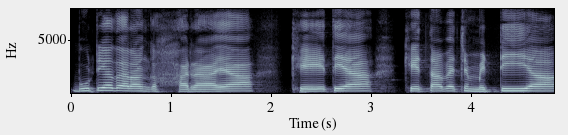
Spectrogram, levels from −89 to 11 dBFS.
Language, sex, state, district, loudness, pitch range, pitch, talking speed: Punjabi, female, Punjab, Fazilka, -13 LUFS, 200-215 Hz, 210 Hz, 150 wpm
